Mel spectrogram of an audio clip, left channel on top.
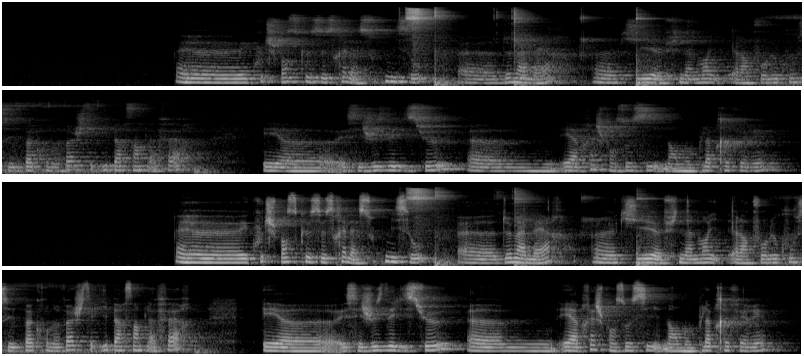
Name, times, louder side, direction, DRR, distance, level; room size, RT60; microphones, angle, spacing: voice 1, 1.7-4.3 4.6-5.6 5.9-10.3 10.6-15.7, right 4 dB, 65° right, 9 dB, 0.4 m, -28 dB
sound 1, 3.6-10.0, left 3 dB, 80° left, 1.3 m, -33 dB
5.7 x 5.0 x 5.6 m, 1.0 s
head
